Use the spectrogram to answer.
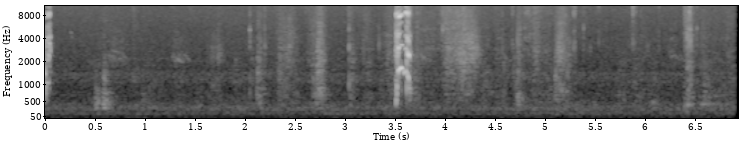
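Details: A dog's hiccups: brief, sharp, squeaky clicks at irregular intervals, about seven in seven seconds, over quiet room noise, likened to a little mouse.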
